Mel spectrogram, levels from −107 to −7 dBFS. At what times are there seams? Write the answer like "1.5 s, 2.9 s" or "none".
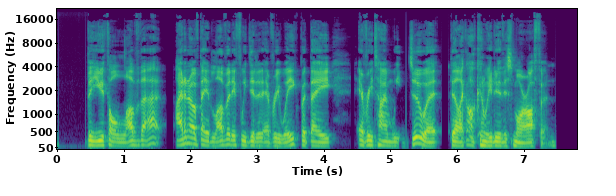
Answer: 5.8 s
